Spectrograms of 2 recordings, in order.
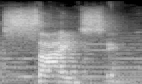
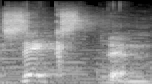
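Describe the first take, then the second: First: It is said with an ai diphthong. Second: It is said with a k sound. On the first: The speaker calls it right. "se pronuncia Saisen" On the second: The speaker calls it wrong. "No se pronuncia sexten"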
